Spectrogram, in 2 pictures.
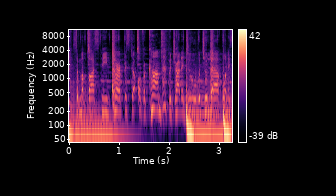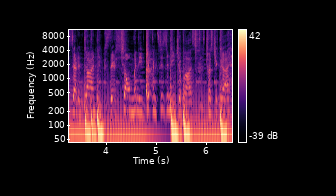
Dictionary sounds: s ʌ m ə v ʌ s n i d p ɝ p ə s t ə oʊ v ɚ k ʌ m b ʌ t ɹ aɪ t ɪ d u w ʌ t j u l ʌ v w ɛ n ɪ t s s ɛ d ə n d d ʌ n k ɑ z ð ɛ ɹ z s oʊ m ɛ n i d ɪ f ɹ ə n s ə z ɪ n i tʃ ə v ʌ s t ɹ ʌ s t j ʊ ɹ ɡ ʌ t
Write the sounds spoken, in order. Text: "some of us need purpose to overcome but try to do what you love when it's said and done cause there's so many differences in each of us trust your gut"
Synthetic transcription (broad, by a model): s ʌ m ə v ʌ s n i d p ɝ p ə s t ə oʊ v ɚ k ʌ m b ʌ t ɹ aɪ t ɪ d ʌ w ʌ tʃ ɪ l ʌ v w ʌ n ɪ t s s ɛ d ə n d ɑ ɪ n k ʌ z ð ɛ ɹ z s oʊ m ɛ n i d ɪ f ɹ ə n s ə z ɪ n i tʃ ə v ʌ s t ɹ ʌ s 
